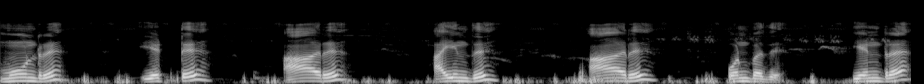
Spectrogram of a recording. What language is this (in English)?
Tamil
